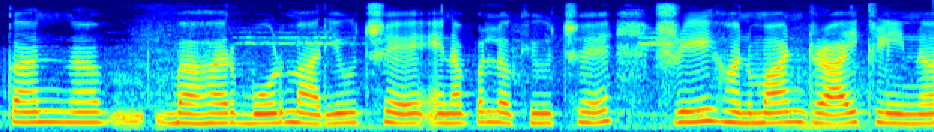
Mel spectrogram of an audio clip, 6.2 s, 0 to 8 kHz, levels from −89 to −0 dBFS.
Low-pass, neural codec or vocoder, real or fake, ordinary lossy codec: 7.2 kHz; none; real; none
